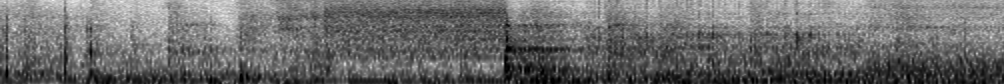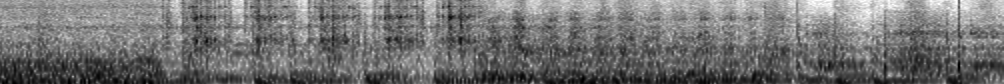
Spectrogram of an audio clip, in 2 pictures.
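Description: Shoe-repair work under background music: hammer taps on a leather sole at the start and scraping, rasp-like sounds in the first few seconds, then from about six seconds in a rapid run of clicks from a sole-stitching machine sewing the welt.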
